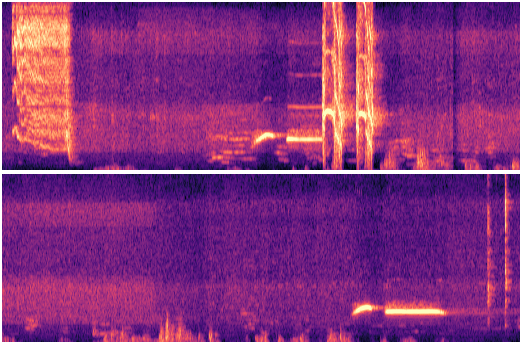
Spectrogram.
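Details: Parrot giving a loud harsh squawk, then sharp clicks and a few clear rising-then-level whistled notes, mixed with low mumbled chatter and soft rustling.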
